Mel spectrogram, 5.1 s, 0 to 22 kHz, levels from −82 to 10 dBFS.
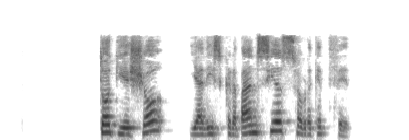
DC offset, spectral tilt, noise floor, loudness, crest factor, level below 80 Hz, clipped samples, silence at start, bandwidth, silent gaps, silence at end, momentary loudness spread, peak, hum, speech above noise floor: under 0.1%; -2.5 dB/octave; under -90 dBFS; -18 LUFS; 18 dB; -64 dBFS; under 0.1%; 1.25 s; 8.4 kHz; 2.18-2.36 s; 0.8 s; 13 LU; -2 dBFS; none; over 72 dB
